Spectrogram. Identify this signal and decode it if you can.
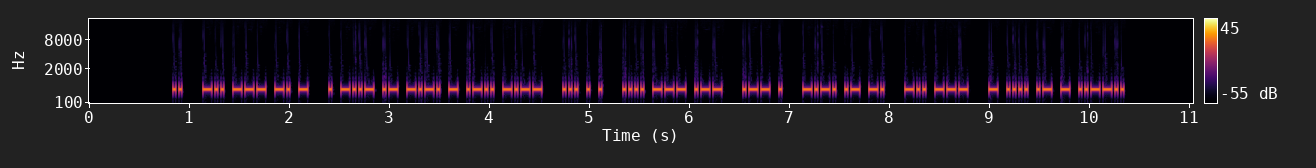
Morse code, heard as a keyed tone, about 40 wpm, 700 Hz. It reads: I DONT EXACTLY SEE HOW WE CAN DO THAT?
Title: Sentences from Top 1000 Words - Review Part 6 - 40wpm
